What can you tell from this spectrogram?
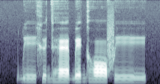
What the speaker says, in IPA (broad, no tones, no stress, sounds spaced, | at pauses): ɓ iː x y dʱ ɛː ɓ e ɡʱ ɔː f iː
